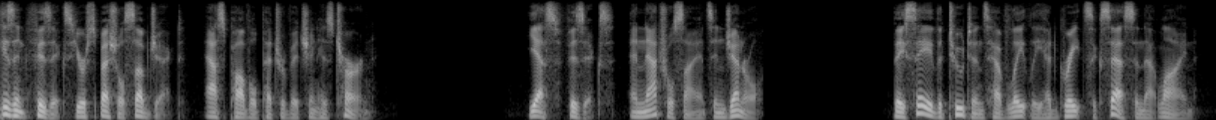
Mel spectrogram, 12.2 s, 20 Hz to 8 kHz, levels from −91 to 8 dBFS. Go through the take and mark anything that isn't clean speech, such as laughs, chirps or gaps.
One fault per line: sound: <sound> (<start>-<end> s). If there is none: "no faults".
no faults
